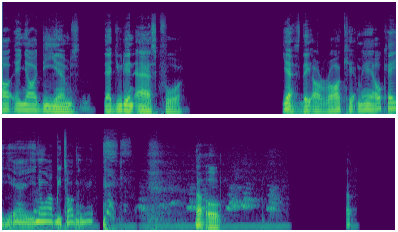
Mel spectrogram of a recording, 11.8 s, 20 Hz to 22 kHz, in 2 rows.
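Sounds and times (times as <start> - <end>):
speech: 0.0 - 2.8, 4.2 - 9.4
neighbor's dog whimpering in a drawn-out whiny tone: 6.0 - 6.7, 7.9 - 10.1
laughter: 7.4 - 8.4
neighbor's dog short sharp bark: 7.9 - 10.2.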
